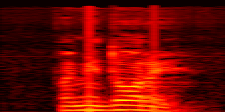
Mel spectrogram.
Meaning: nominative/accusative plural of помидо́р (pomidór)
- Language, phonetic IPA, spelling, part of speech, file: Russian, [pəmʲɪˈdorɨ], помидоры, noun, LL-Q7737 (rus)-помидоры.wav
